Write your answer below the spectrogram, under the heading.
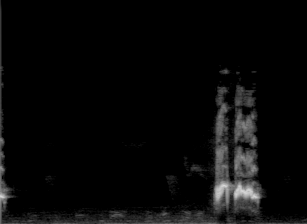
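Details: One loud double chirp, the second note wavering downward, from a female red-whiskered bulbul calling to arouse males or for pairing, after near silence.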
